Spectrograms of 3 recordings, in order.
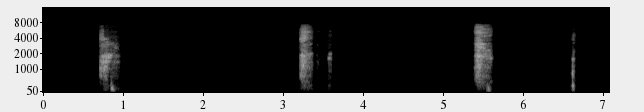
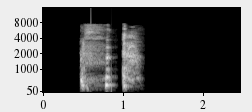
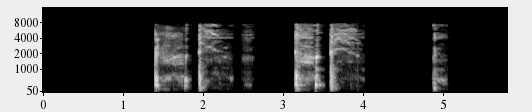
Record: {"exhalation_length": "7.1 s", "exhalation_amplitude": 3564, "exhalation_signal_mean_std_ratio": 0.2, "cough_length": "2.5 s", "cough_amplitude": 26685, "cough_signal_mean_std_ratio": 0.3, "three_cough_length": "5.8 s", "three_cough_amplitude": 29221, "three_cough_signal_mean_std_ratio": 0.27, "survey_phase": "beta (2021-08-13 to 2022-03-07)", "age": "65+", "gender": "Female", "wearing_mask": "No", "symptom_cough_any": true, "smoker_status": "Never smoked", "respiratory_condition_asthma": false, "respiratory_condition_other": false, "recruitment_source": "REACT", "submission_delay": "17 days", "covid_test_result": "Negative", "covid_test_method": "RT-qPCR", "influenza_a_test_result": "Negative", "influenza_b_test_result": "Negative"}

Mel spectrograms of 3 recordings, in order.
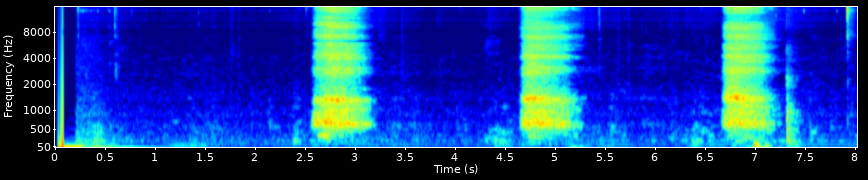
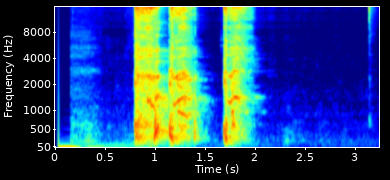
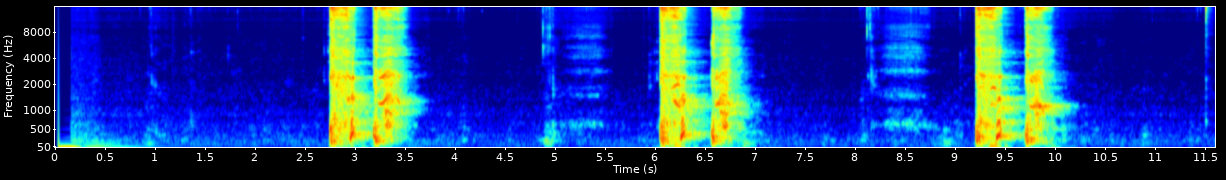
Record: {"exhalation_length": "8.0 s", "exhalation_amplitude": 24514, "exhalation_signal_mean_std_ratio": 0.4, "cough_length": "3.2 s", "cough_amplitude": 32768, "cough_signal_mean_std_ratio": 0.43, "three_cough_length": "11.6 s", "three_cough_amplitude": 32768, "three_cough_signal_mean_std_ratio": 0.32, "survey_phase": "alpha (2021-03-01 to 2021-08-12)", "age": "65+", "gender": "Female", "wearing_mask": "No", "symptom_none": true, "smoker_status": "Ex-smoker", "respiratory_condition_asthma": false, "respiratory_condition_other": false, "recruitment_source": "REACT", "submission_delay": "2 days", "covid_test_result": "Negative", "covid_test_method": "RT-qPCR"}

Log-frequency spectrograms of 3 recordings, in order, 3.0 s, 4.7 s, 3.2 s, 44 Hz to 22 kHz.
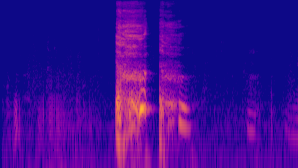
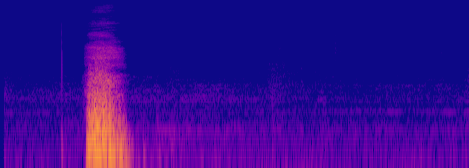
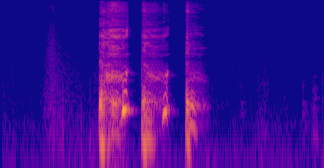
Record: {"cough_length": "3.0 s", "cough_amplitude": 14251, "cough_signal_mean_std_ratio": 0.26, "exhalation_length": "4.7 s", "exhalation_amplitude": 12533, "exhalation_signal_mean_std_ratio": 0.24, "three_cough_length": "3.2 s", "three_cough_amplitude": 11217, "three_cough_signal_mean_std_ratio": 0.29, "survey_phase": "beta (2021-08-13 to 2022-03-07)", "age": "18-44", "gender": "Female", "wearing_mask": "No", "symptom_cough_any": true, "symptom_runny_or_blocked_nose": true, "symptom_shortness_of_breath": true, "symptom_fatigue": true, "symptom_headache": true, "smoker_status": "Current smoker (1 to 10 cigarettes per day)", "respiratory_condition_asthma": false, "respiratory_condition_other": false, "recruitment_source": "Test and Trace", "submission_delay": "2 days", "covid_test_result": "Positive", "covid_test_method": "ePCR"}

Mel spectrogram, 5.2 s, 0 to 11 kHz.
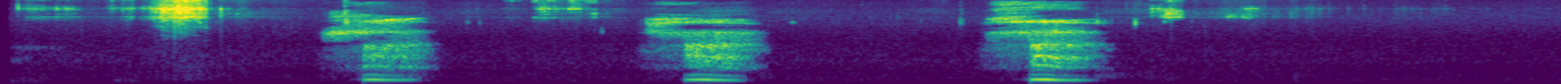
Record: {"exhalation_length": "5.2 s", "exhalation_amplitude": 23411, "exhalation_signal_mean_std_ratio": 0.4, "survey_phase": "beta (2021-08-13 to 2022-03-07)", "age": "65+", "gender": "Female", "wearing_mask": "No", "symptom_none": true, "smoker_status": "Never smoked", "respiratory_condition_asthma": true, "respiratory_condition_other": false, "recruitment_source": "REACT", "submission_delay": "1 day", "covid_test_result": "Negative", "covid_test_method": "RT-qPCR"}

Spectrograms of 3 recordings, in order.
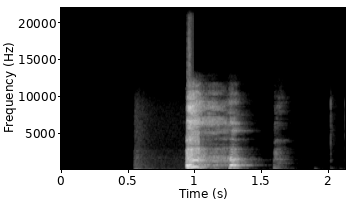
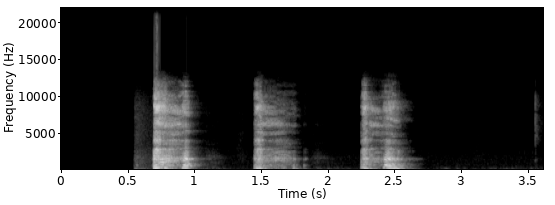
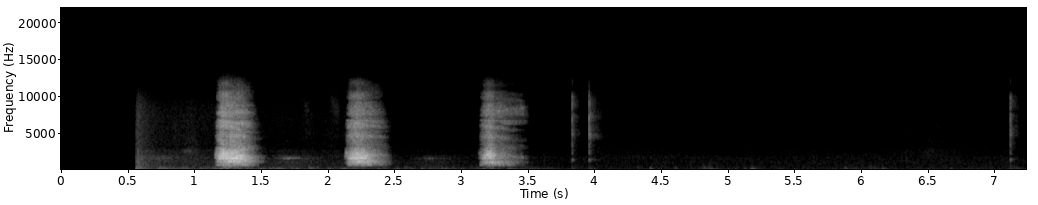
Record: {"cough_length": "2.1 s", "cough_amplitude": 32768, "cough_signal_mean_std_ratio": 0.25, "three_cough_length": "3.6 s", "three_cough_amplitude": 31058, "three_cough_signal_mean_std_ratio": 0.31, "exhalation_length": "7.2 s", "exhalation_amplitude": 18469, "exhalation_signal_mean_std_ratio": 0.22, "survey_phase": "alpha (2021-03-01 to 2021-08-12)", "age": "45-64", "gender": "Female", "wearing_mask": "No", "symptom_none": true, "smoker_status": "Never smoked", "respiratory_condition_asthma": true, "respiratory_condition_other": false, "recruitment_source": "REACT", "submission_delay": "2 days", "covid_test_result": "Negative", "covid_test_method": "RT-qPCR"}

